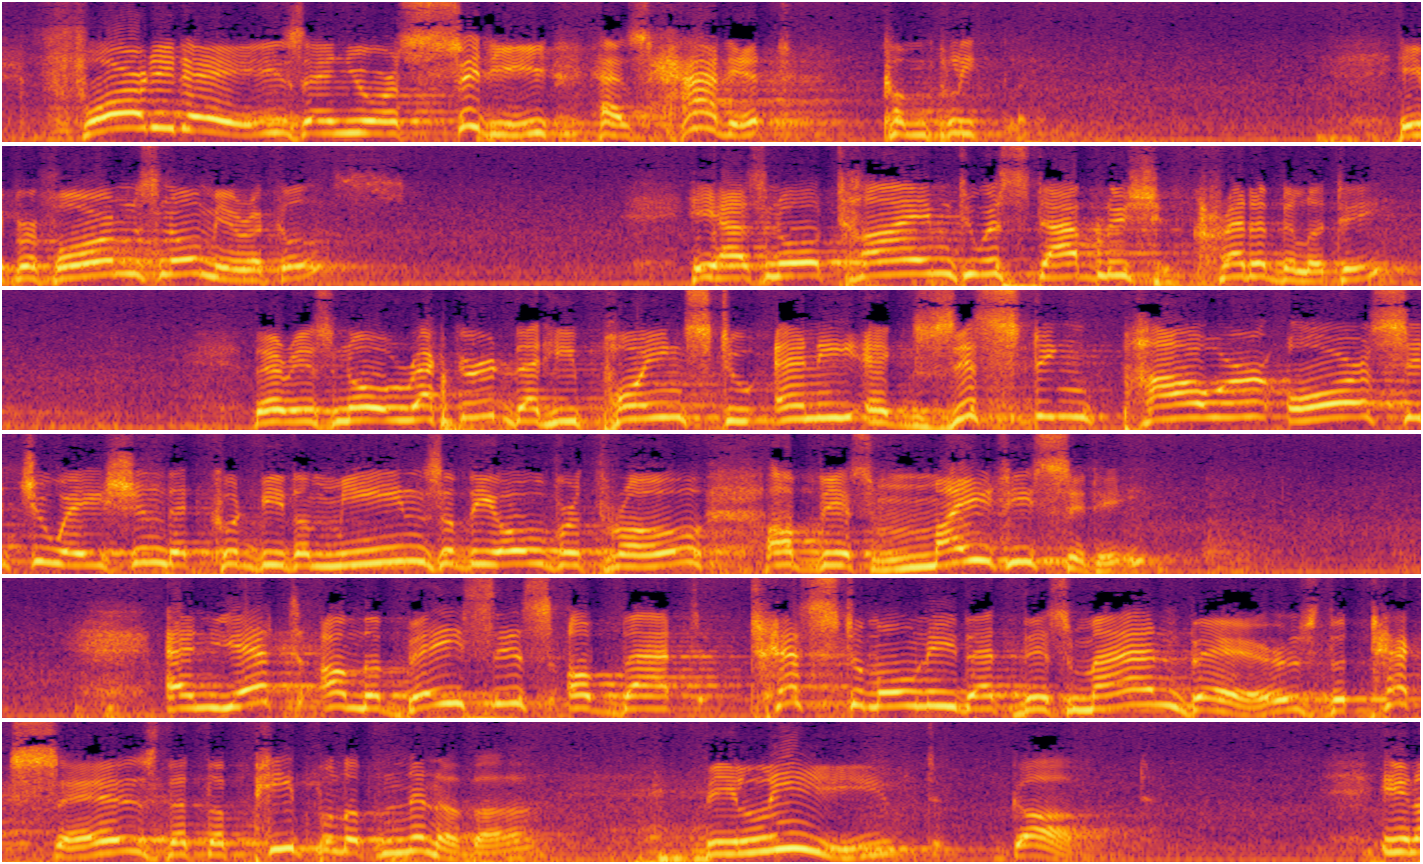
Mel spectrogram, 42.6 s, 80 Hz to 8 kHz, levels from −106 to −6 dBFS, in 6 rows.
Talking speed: 95 wpm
